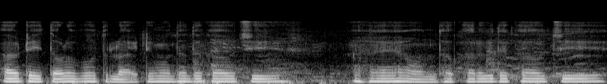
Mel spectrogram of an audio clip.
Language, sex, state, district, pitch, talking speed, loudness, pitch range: Odia, male, Odisha, Khordha, 135 Hz, 120 wpm, -16 LUFS, 130-135 Hz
